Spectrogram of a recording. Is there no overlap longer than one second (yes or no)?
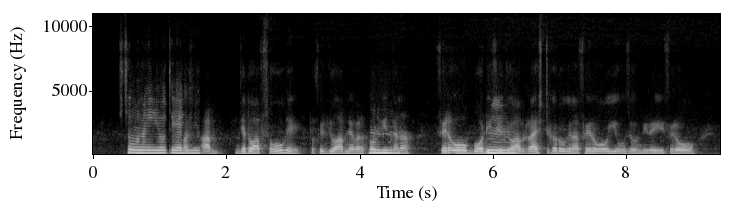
yes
